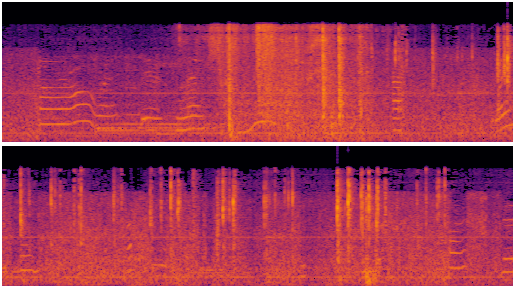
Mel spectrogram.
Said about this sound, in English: Listen to that loud Mac keyboard. This is how loud it is in the Macs. It's the old keyboard.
